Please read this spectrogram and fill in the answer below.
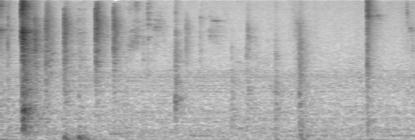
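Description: A few light clicks and knocks, most of them in the first second, then only faint scattered ticks: objects being handled and set down.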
